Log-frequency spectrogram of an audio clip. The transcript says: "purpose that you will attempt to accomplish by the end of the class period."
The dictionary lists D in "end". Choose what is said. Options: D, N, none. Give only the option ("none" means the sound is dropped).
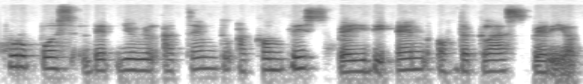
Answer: D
